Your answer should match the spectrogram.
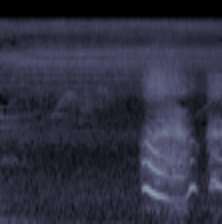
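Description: Faint steady outdoor ambience from the animated soundtrack. About a second and a half in, a short pitched call dips and then rises in pitch.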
